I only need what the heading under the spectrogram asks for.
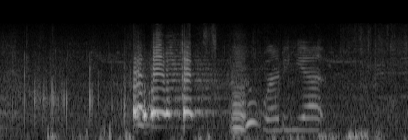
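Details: Two trumpeter swans at a bird sanctuary give a few nasal, horn-like honks, some bending downward, over low splashing and background murmur.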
